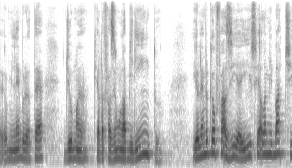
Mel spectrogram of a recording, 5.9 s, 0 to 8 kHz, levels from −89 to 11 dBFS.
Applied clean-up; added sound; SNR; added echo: none; none; none; none.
